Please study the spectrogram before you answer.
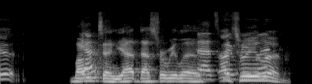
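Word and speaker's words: Moncton: mton M monton how do you say it monton yeah that's where we live that's where you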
